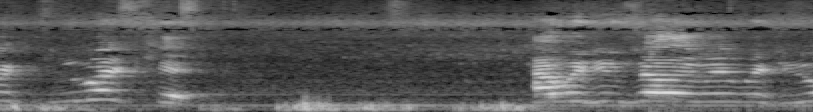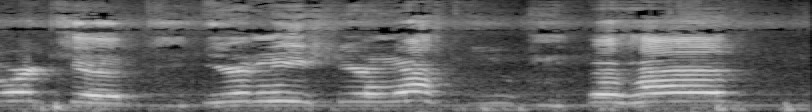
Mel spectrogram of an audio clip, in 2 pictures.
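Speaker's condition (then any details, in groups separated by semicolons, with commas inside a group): Cerebral palsy; wheelchair user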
